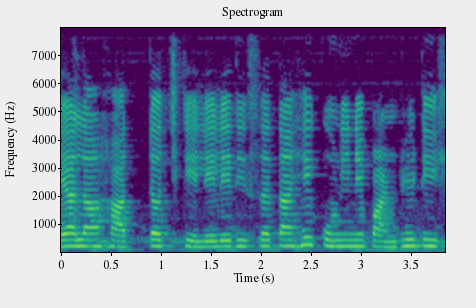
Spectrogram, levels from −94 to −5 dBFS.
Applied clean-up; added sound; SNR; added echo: none; none; none; none.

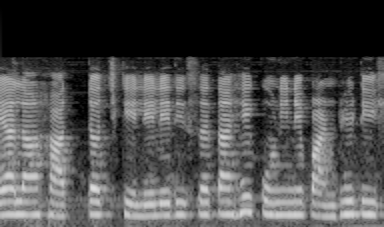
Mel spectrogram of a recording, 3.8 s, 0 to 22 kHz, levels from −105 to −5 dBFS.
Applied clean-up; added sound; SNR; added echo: neural separator model SepFormer DNS4.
